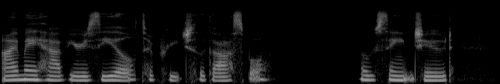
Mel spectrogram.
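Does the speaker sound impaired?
No.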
